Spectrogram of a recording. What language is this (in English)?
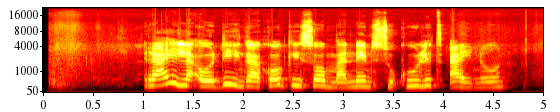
Kalenjin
